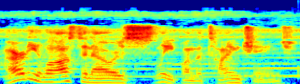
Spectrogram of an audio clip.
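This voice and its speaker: Casting: male actor as sarcastic, complaining brother for horror audio drama, very lively pitch swings. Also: a little fast, music in the background. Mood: grumbling. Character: teasing, grumbling adult brother, sarcastic and irreverent.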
